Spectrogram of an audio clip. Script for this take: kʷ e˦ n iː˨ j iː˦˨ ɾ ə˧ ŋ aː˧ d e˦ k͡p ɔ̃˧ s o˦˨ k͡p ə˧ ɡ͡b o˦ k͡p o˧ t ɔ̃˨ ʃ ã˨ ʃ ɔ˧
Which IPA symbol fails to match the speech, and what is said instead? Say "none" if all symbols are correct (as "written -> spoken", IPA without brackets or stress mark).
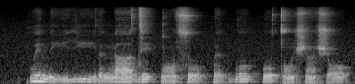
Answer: none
